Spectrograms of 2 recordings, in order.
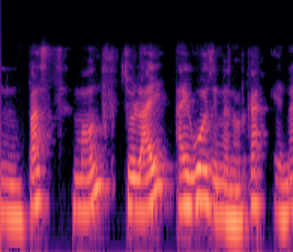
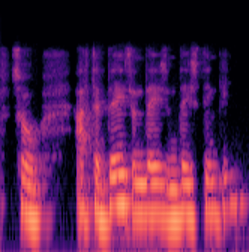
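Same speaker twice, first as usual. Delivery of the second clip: normal talking voice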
